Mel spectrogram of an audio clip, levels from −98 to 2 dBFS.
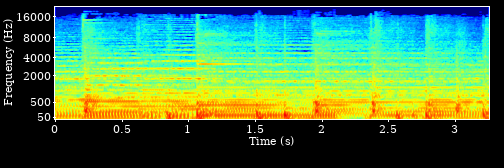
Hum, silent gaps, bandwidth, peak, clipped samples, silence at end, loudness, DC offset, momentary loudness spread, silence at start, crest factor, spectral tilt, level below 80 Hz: none; none; 17.5 kHz; -2 dBFS; under 0.1%; 0 s; -18 LUFS; under 0.1%; 4 LU; 0 s; 16 dB; -6 dB/octave; -26 dBFS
